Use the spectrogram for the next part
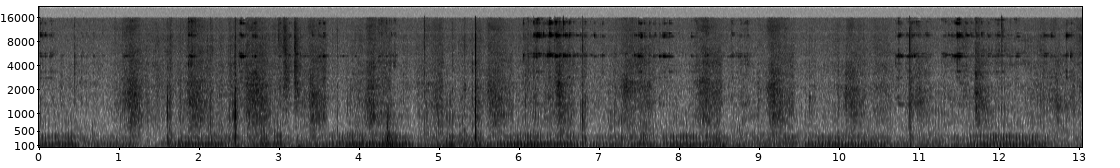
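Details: A cat called Robbie Coltrane purring in long rumbling stretches that swell and fade roughly every one to two seconds, following its breathing, with light background rustles.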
